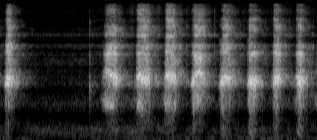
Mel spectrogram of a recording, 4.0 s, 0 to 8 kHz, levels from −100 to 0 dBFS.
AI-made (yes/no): yes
